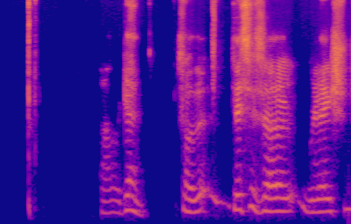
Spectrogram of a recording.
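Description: An elderly man speaks calmly over an online call.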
